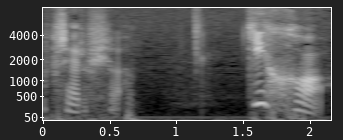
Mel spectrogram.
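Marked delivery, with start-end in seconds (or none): 1.5-2.1 loud, huffy order for silence; huffed command. A narrator's reading. Dragon girl silencing the rambling knight, huffing. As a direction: cut them off with an impatient huff. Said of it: "zafuněla".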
